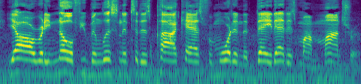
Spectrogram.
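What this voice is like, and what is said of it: Pumped-up, excited energetic voice. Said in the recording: “You should hear it in my voice, y'all. I'm pumped up. ... I'm motivated. I am excited”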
